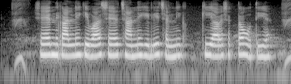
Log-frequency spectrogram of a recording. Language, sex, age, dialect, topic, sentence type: Hindi, female, 18-24, Kanauji Braj Bhasha, agriculture, statement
